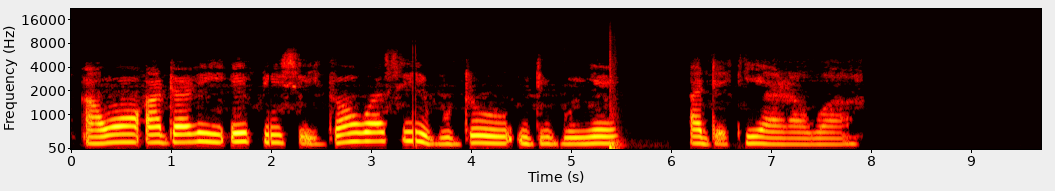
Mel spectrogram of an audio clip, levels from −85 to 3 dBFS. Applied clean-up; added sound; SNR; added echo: neural mask model RNNoise.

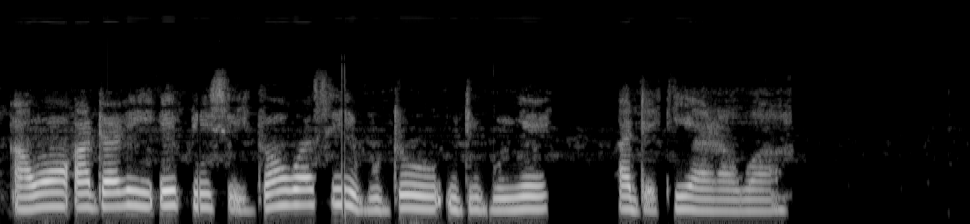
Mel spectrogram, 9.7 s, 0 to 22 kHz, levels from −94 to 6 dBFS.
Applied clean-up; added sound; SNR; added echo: none; none; none; none.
